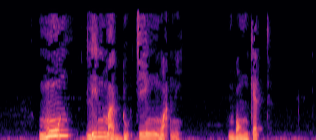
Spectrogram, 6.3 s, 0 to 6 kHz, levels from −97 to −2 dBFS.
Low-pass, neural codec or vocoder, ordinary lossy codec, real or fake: 5.4 kHz; none; MP3, 24 kbps; real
